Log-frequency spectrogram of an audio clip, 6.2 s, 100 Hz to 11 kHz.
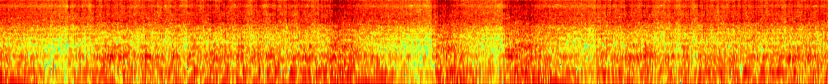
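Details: First start-up of new 2000+hp LS (Dart LS Next block, 4.140 bore, Brodix BR3 heads, .750 solid roller cam): lumpy steady idle with clean blips, revs rise and fall crisply, no ticking or knocking; healthy, minor oil and water leaks found.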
